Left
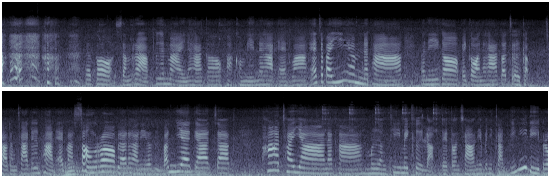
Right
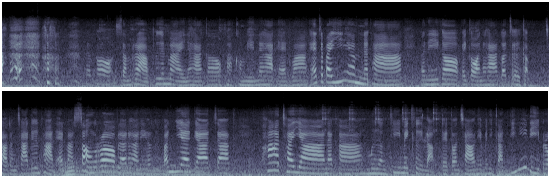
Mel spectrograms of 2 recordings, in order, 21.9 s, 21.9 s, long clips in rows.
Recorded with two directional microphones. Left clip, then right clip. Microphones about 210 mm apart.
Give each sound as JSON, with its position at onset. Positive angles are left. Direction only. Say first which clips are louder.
{"t": 0.0, "sound": "gasp", "louder": "left 3 dB", "side_deg": -10}
{"t": 1.9, "sound": "speech", "louder": "left 6 dB", "side_deg": -5}
{"t": 21.1, "sound": "speech", "louder": "left 7 dB", "side_deg": -45}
